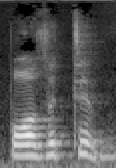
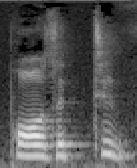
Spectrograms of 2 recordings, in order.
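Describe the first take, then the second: The two takes are said the same way.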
